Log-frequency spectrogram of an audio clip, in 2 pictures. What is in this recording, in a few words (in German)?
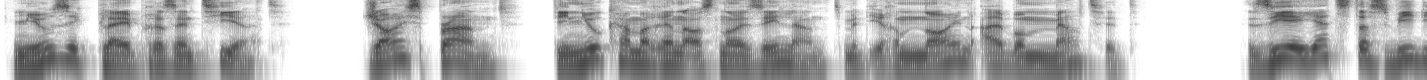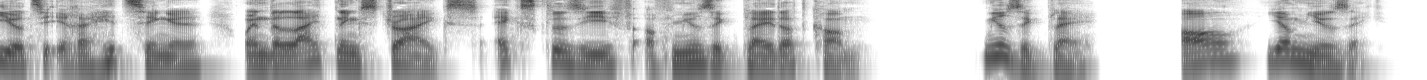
Freundlich; MusicPlay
